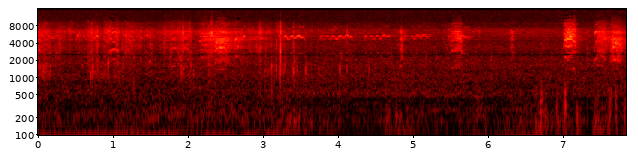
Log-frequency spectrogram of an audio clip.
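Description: Small birds chirping in dry scrub, with a warbling high trill a few seconds in and a cluster of sharp chirps near the end.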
